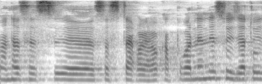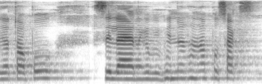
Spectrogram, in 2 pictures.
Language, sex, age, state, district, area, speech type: Assamese, female, 30-45, Assam, Jorhat, urban, spontaneous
